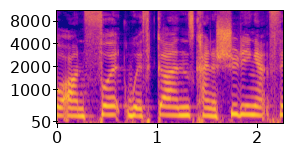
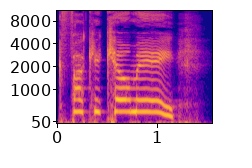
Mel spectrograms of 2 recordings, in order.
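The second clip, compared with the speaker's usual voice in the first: high-pitched, screamed-out cry; 7 semitones higher than usual. Retelling a scene where a man screams as something approaches: retelling a scream. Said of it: "he's screaming like".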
